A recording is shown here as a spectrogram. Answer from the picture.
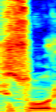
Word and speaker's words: sore: हमारा जो अगला लफ्ज़ है वो भी सोर ही है, लेकिन उसकी स्पेलिंग और मीनिंग मुख्तलिफ है, यानी SORE, सोर। सोर मतलब दुखता हुआ या दर्द देता हुआ।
